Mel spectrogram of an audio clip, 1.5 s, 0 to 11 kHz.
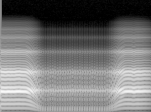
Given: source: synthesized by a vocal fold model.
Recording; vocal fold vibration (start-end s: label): sustained vowel that changes in the middle
0.00-0.25 s: 123.0 Hz, open quotient 0.36
0.45-1.05 s: 40.0 Hz, open quotient 0.32
1.25-1.52 s: 123.0 Hz, open quotient 0.36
